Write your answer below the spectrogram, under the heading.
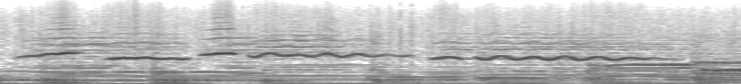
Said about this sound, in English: If you couldn't beg or borrow and thorny trails were all you knew, I'd greet every thorn and thistle with a cheerful little whistle.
